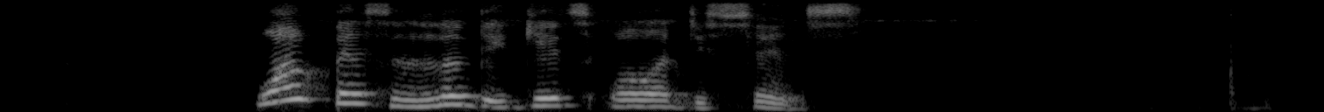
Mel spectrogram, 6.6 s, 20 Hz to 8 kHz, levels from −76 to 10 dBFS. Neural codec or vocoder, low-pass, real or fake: codec, 16 kHz, 2 kbps, FreqCodec, smaller model; 7.2 kHz; fake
